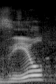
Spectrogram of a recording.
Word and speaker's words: Zexal: Wait, it's pronounced zeal? Seriously? Alright, today we're looking at Yugioh Zeal.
